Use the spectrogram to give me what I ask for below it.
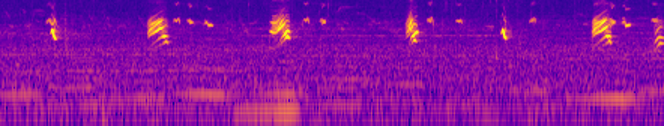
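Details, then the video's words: House finch song fragments: sharp chirps and buzzy, down-slurred bursts repeated every second or so, separated by short high notes, with a soft low humming tone beneath. "The Wonderful House Finch Song"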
